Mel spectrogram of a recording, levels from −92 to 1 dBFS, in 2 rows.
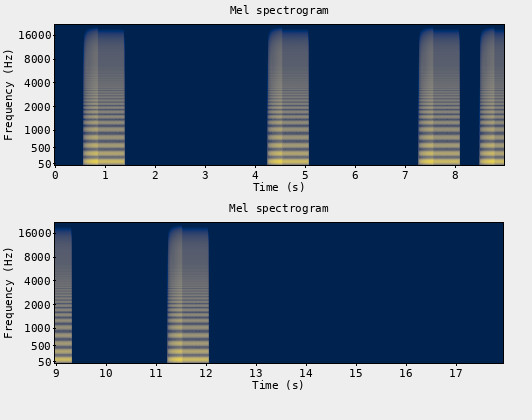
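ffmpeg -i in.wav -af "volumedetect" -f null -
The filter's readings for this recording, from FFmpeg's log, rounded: mean_volume: -22.6 dB
max_volume: -8.0 dB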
